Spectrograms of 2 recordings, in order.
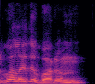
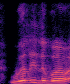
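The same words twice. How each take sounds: First: Willie the Worm with Scottish vowels and a rolled "Worm"; Scottish-accented title announcement. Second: Said in the usual way. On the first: Shown as a demonstration. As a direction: say "Willie the Worm" like a Scot, "Worm" in two syllables. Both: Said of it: "Worms all speak with a Scottish accent".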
